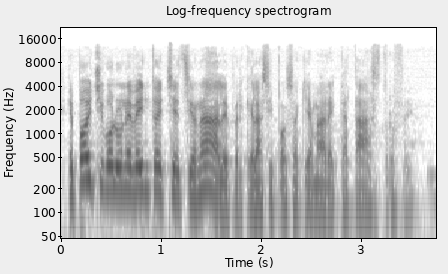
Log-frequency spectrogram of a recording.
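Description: A man performing a dramatic documentary theatre monologue, telling it emphatically with deliberate repetitions and pauses. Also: mid-range voice, animated, fairly bright tone. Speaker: stage narrator, monologue actor. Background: music behind the voice.

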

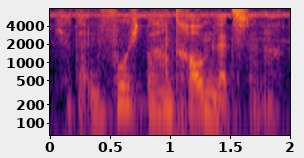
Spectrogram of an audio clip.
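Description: A woman's voice: deep voice, a little fast, slight background noise, close to an everyday voice. A woman acting in a German science fiction radio drama, playing a worried but decisive survivor, earnest and urgent. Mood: anxious, brooding.

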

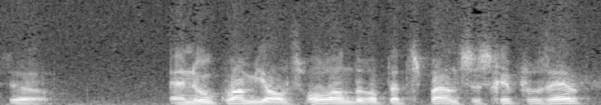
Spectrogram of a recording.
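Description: A man plays an imperious pirate captain in a radio drama. His mid-pitched voice is sharp and forceful, and he speaks curtly and formally, as one used to being obeyed. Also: measured pace, lightly acted, poor audio. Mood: stern, questioning. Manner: curt, authoritative, formal. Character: commanding, self-assured pirate chief, a father. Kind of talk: old radio play acting.

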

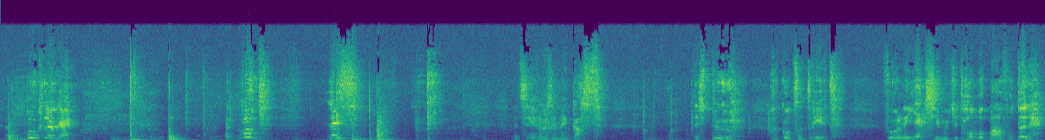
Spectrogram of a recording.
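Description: An actor playing a conscientious, commanding lab scientist with urgent delivery in a radio drama. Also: male voice, sits high, big pitch swings, normal speed, pauses often, noisy background. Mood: alarmed. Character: urgent, conscientious male laboratory scientist taking charge.

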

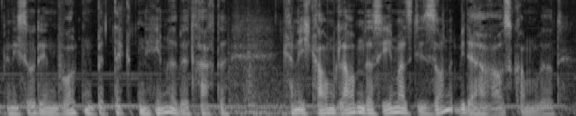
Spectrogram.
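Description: A man's voice: very deep voice, brisk, music in the background. An actor playing a boastful, lonely male adventurer who courts a woman in florid, courtly speech in a German radio play monologue. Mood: melancholic. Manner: florid, courtly, insistent, swinging between whisper and exclamation.

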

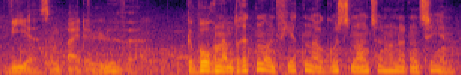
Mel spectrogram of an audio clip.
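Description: A man's voice: on the low side, moderate pace, background noise, lightly acted. A man playing a polite, forward young bank robber in a radio play, with a formal, courteous way of talking. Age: young adult. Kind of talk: radio drama acting.

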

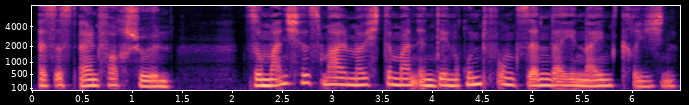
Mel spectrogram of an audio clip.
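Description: An actress playing a dreamy, lovelorn woman in a radio drama, husky and gravelly, speaking in a deliberate, poetic way. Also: fairly low pitch, mellow, dry recording, clean studio sound, heavily acted. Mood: quietly content. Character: dreamy, lovelorn woman living in her own fantasy.

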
